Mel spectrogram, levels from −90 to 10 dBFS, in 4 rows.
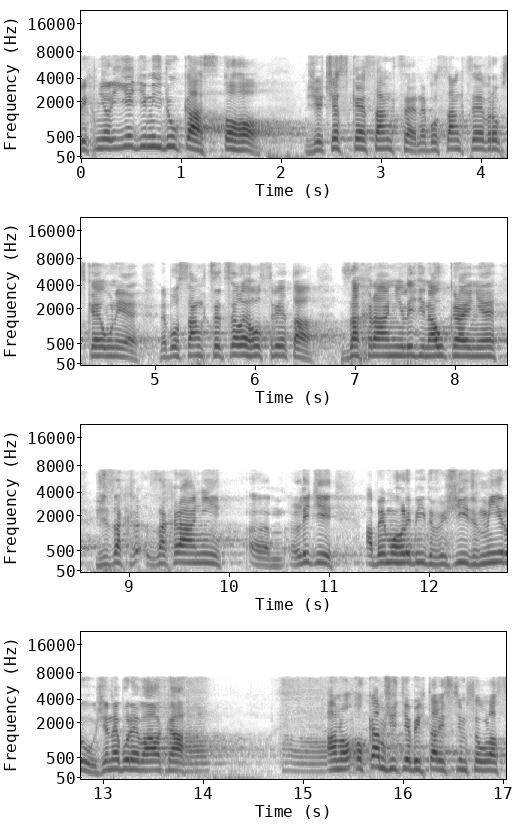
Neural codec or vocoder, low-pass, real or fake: codec, 24 kHz, 3.1 kbps, DualCodec; 7.2 kHz; fake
